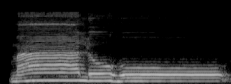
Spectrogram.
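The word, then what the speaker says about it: مَالُهُ: এখানে মদের হরকত এক আলিফ টেনে পড়তে হবে মালুহু মালুহু ওয়াও জবর ওয়া মিম আলিফ জবর মা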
